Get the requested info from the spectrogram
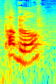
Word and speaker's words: Pablo: P-A-B-L-O, how do you pronounce that? – Pablo.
